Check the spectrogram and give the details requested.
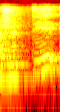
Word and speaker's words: jeter: Los verbos que terminan en ER se pronuncia E.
